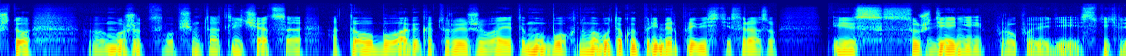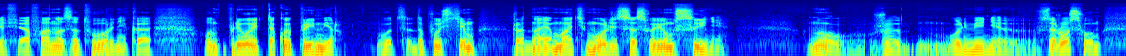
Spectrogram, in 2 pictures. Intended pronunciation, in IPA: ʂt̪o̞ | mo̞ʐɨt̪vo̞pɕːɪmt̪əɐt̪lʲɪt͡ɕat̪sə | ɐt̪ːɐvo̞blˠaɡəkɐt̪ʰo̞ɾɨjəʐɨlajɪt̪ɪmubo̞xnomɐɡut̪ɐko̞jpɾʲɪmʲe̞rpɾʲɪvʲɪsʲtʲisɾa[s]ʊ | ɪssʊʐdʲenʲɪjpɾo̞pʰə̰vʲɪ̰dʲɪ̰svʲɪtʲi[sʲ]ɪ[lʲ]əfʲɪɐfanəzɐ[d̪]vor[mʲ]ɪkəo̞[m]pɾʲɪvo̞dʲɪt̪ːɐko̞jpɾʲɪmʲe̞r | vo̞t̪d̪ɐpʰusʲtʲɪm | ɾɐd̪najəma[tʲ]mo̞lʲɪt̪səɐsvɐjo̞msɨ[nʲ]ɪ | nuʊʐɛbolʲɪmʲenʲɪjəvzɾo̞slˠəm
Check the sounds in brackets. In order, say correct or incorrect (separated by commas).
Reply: incorrect, incorrect, correct, incorrect, incorrect, incorrect, correct, correct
